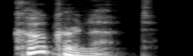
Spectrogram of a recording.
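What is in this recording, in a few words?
"cokernut", British English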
